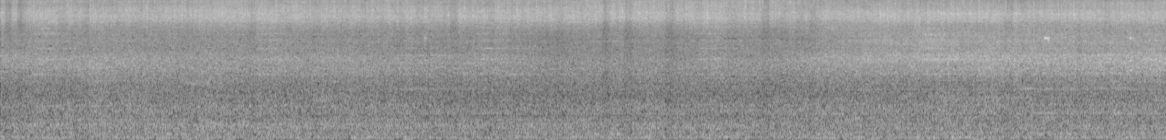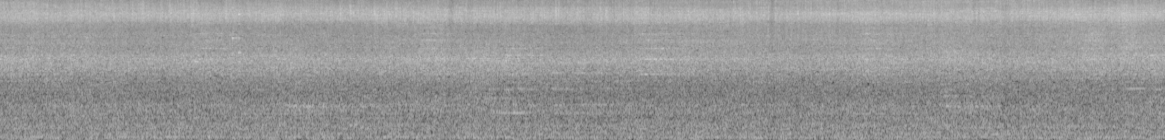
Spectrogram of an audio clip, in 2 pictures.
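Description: Induction tube-welding mill running steadily: a continuous mechanical din from the rolls and drive, mixed with the hiss of coolant water spraying onto the hot weld seam of the moving steel tube.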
